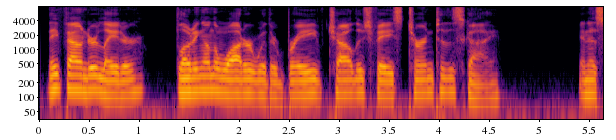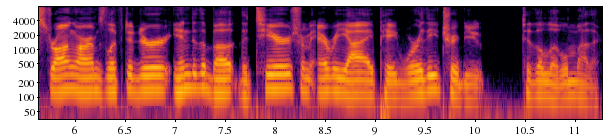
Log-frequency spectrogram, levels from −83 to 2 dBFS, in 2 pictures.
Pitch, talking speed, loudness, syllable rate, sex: 115 Hz, 200 wpm, -17 LUFS, 5.5 syllables/s, male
